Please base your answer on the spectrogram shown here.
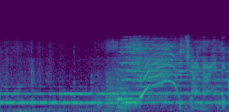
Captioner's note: muffled scream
